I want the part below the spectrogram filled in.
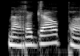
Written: Matagalpa

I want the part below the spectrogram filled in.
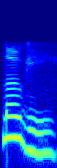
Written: logy

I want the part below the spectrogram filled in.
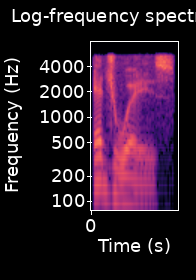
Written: edgeways

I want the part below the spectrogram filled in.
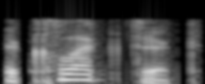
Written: eclectic

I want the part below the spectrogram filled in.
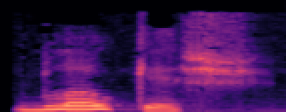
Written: blokeishness

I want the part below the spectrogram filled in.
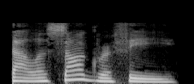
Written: thalassography

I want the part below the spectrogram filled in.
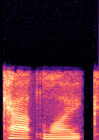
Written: catlike

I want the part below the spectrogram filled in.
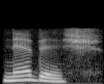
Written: nebbish

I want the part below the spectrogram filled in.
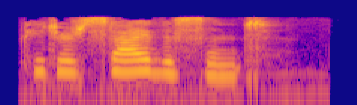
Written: peter stuyvesant

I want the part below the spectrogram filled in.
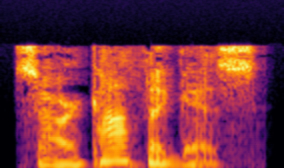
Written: sarcophagous

